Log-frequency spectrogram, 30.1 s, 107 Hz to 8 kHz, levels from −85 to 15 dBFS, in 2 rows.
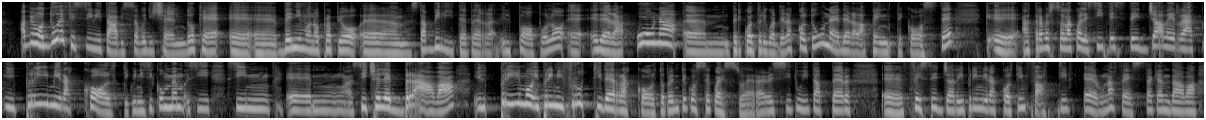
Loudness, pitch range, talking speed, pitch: -26 LUFS, 185-245 Hz, 145 wpm, 205 Hz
